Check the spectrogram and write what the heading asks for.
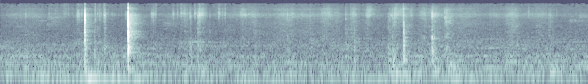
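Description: Jigsaw puzzle pieces being picked up, tapped together and set down on a table: two sharp clicks about a second in, then two softer ones near the five-second mark, otherwise quiet.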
